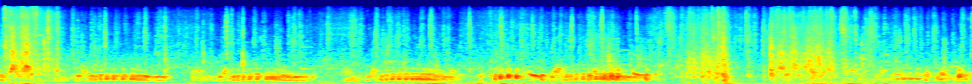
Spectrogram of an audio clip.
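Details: Caged pigeons cooing constantly in low, throaty, rolling phrases, about one each second, in a small enclosed space with faint background hiss; wing-flap bursts occur in the recording.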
